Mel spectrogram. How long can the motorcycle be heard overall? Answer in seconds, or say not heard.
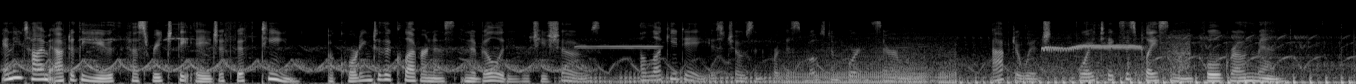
8 s.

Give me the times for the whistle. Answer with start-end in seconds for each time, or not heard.
0.8-2.0, 5.7-6.7, 10.4-11.9.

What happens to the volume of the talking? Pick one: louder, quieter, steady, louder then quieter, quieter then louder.
quieter then louder.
